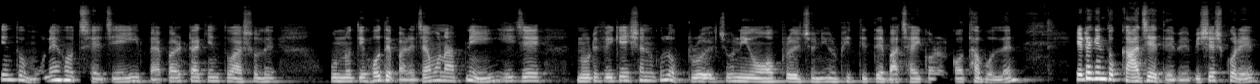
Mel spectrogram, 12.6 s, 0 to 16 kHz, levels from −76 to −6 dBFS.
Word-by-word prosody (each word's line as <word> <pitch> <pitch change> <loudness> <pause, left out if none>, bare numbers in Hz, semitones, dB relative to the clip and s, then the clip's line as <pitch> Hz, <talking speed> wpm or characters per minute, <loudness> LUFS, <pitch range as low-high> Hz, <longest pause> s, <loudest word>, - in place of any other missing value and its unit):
কিন্তু 205 -2 0 0.2
মনে 170 +10 -2
হচ্ছে 185 -8 0 0.2
যে 125 - -4 0.2
এই 155 - -4
ব্যাপারটা 145 +8 -3
কিন্তু 150 -1 -5
আসলে 135 +1 -4 0.7
উন্নতি 145 0 0
হতে 180 +1 +3
পারে। 100 0 -1
যেমন 170 +5 0
আপনি 160 0 -1 0.3
এই 160 - -4
যে 165 - +2 0.5
notification 155 +4 -1
গুলো 200 +1 +1 0.2
প্রয়োজনীয় 145 0 +1 0.2
অপ্রয়োজনীয়র 130 -1 0
ভিত্তিতে 135 -1 -4
বাছাই 125 +3 0
করার 120 -1 -8
কথা 125 +2 -2
বললেন, 105 +3 -2 0.7
এটা 260 +4 +10
কিন্তু 240 -3 +9
কাজে 155 +1 +6
দেবে। 100 -1 -3
বিশেষ 170 +7 +2
করে 115 -8 +1
145 Hz, 145 wpm, -23 LUFS, 130-165 Hz, 0.7 s, এটা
